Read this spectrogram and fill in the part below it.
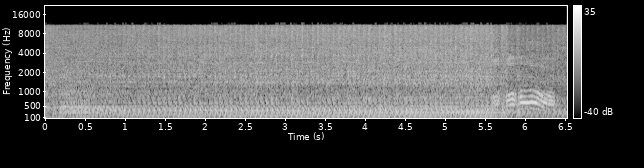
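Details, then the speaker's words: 1980 Honda XL250S barn find, first run in years after a new carburetor was fitted: single-cylinder revs high and holds with a busy, even exhaust beat; runs fine but the throttle is stuck wide open. "i did get it started um with the new carburetor on it so we'll cut to that clip all right guys it should fire up got a new carburetor in it"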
